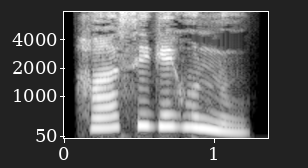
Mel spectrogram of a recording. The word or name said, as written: ಹಾಸಿಗೆಹುಣ್ಣು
